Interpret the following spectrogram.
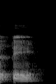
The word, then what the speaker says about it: Peilz: L'origine de la Tour de Paix est un mystère. Certains pensent qu'il provient du nom latin Turis Pelliana. D'autres, du déterminatif paix, prononcé comme le mot paix.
